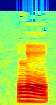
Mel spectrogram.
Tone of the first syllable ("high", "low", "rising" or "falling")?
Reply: low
